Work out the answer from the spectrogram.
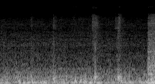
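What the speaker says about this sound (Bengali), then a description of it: "সময় এখন 6:21 আমাদের ট্রেন এসে পৌঁছালো কাকিনা স্টেশন" The Korotoa Express rumbles along the rails with a steady broad roar and a few rhythmic clacks of the wheels, close and continuous, with no voices.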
